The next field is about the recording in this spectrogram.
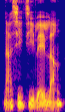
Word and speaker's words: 若是一個人: 那这一部刚刚说它叫做《若是一个人》，那如果用台语发音的话，就是《纳西吉雷郎》。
